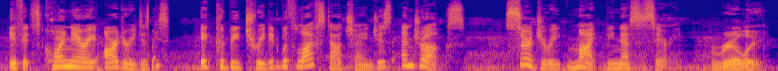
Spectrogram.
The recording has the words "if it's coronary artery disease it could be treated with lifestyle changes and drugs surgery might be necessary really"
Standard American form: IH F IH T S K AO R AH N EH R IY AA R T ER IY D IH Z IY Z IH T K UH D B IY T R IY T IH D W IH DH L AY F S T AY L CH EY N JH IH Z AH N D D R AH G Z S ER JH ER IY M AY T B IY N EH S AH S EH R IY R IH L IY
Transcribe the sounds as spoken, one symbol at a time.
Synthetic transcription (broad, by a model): IH F IH T S K AO R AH N EH R IY AA R T ER IY D IH Z IY Z IH T K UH D B IY T R IY T IH D W IH DH L AY F S T AY L CH EY N JH IH Z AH N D D R AH G Z S ER JH ER IY M AY T B IY N EH S AH S EH R IY R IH L IY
